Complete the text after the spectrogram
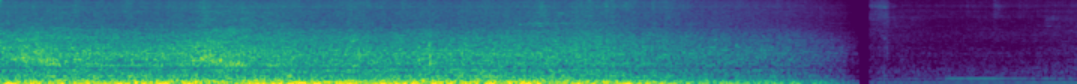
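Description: Tyres roar steadily on the road from inside a moving car.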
